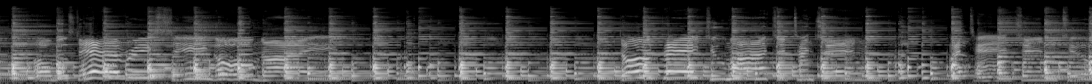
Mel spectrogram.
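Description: Banjo picked in a steady rhythm, with a man singing over it at times.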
